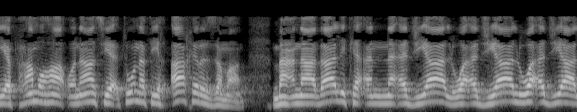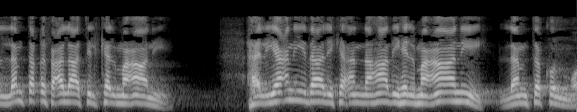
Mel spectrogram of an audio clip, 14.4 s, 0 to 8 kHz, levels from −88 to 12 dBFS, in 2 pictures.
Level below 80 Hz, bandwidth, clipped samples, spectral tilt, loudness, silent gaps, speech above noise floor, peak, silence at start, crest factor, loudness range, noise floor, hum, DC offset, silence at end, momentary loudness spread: -64 dBFS; 5.4 kHz; under 0.1%; -10.5 dB/octave; -18 LUFS; none; 44 dB; 0 dBFS; 0 s; 18 dB; 2 LU; -62 dBFS; none; under 0.1%; 0 s; 6 LU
